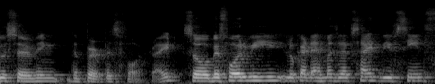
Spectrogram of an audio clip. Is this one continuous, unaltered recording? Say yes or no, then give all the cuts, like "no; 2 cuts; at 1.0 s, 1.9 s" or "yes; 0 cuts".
no; 1 cut; at 1.8 s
